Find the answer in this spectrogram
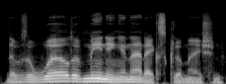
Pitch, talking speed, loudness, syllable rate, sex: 110 Hz, 240 wpm, -16 LUFS, 6.7 syllables/s, male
